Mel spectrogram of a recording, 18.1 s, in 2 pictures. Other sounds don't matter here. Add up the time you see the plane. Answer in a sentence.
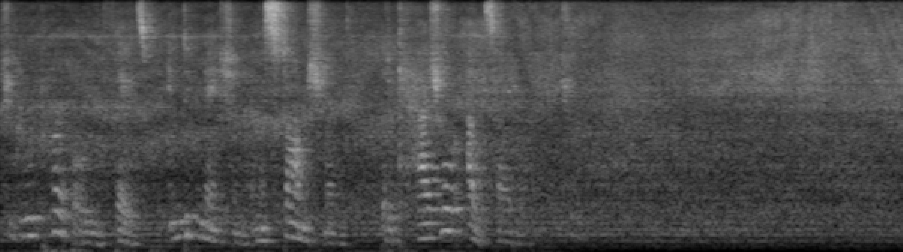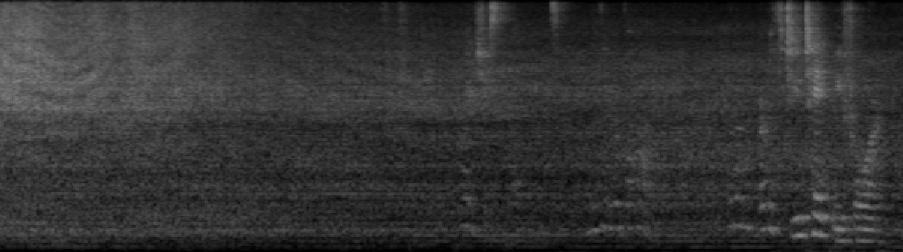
You can hear the plane for 18 seconds altogether.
